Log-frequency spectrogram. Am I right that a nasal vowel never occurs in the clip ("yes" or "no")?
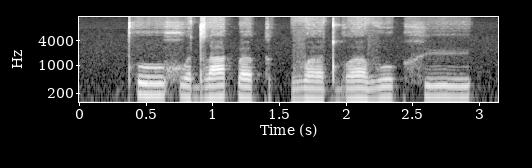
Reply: yes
